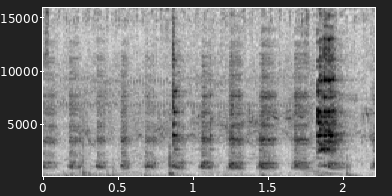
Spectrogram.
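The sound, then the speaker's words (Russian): Chickens cluck while pecking crumbs around a table on a hotel veranda. Many short, clipped clucks repeat in a steady, bobbing rhythm at moderate loudness, with one sharper, higher call near the end. “У стола, склевывая крошки, ходят куры.”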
